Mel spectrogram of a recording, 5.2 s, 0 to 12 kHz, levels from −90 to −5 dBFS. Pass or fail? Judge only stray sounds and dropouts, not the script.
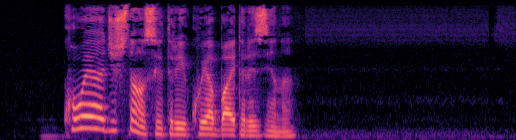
pass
